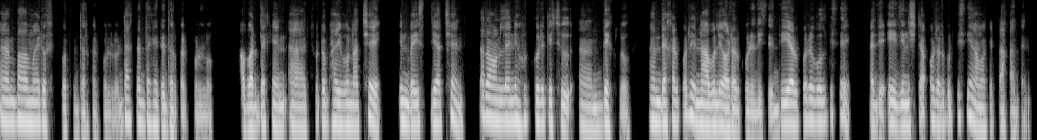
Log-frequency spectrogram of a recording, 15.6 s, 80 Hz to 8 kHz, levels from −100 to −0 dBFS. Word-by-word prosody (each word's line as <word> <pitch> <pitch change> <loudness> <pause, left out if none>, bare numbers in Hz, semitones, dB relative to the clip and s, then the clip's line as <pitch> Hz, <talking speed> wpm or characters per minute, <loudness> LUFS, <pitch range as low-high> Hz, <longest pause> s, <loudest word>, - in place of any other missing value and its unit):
অ্যা 150 -2 +2 0.2
বাবা-মায়ের 145 -2 +4
ওষুধপত্রের 115 -5 -9
দরকার 95 0 -6
পড়ল। 95 0 -8 0.2
ডাক্তার 150 -2 0
দেখাইতে 130 -2 +1
দরকার 100 - -4
পড়ল। 85 -1 -6 0.6
আবার 125 0 +4
দেখেন 130 -1 0 0.2
আ - - +1 0.3
ছোট - - -9
ভাই-বোন 135 -2 +3
আছে 155 +4 +1 0.4
কিংবা, 140 -3 +4
স্ত্রী 140 0 -7
আছেন 145 +1 -1 0.3
তারা 175 -1 +2
অনলাইনে 150 0 +3
হুট 150 +1 -4
করে 145 -1 +4
কিছু 135 -1 0 0.3
আ - - 0 0.3
দেখল। 130 -4 +1 0.4
অ্যা 150 - +2
দেখার 145 0 +2
পরে 180 - +2
না 130 - +5
বলে 130 0 +4
অর্ডার 110 -2 +3
করে 95 -2 -1
দিছে, 95 - -6
দেওয়ার 135 0 +5
পরে 155 - +1
বলতেছে 150 +4 -2 0.5
যে - - -1
এই 140 - +5
জিনিসটা 130 0 +1
অর্ডার 140 -4 0
করছি 170 - -6 0.3
আমাকে 115 +1 -2
টাকা - - -5
দেন। - - -14
135 Hz, 170 wpm, -23 LUFS, 125-145 Hz, 0.6 s, না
